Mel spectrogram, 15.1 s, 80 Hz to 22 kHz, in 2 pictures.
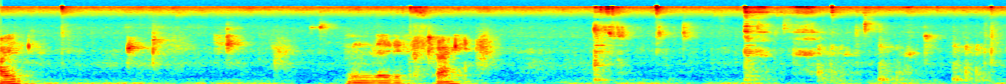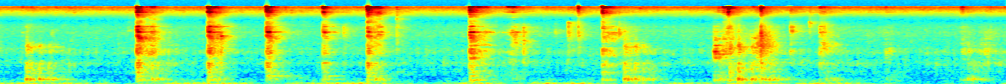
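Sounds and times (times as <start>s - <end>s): patties sizzling in oil: 3.8s - 15.0s.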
